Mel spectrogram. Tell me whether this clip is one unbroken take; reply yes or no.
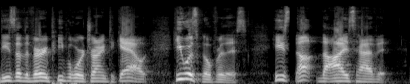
no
